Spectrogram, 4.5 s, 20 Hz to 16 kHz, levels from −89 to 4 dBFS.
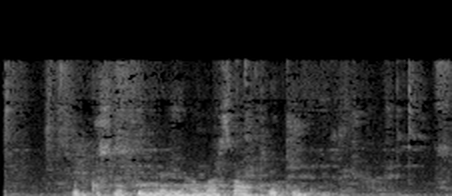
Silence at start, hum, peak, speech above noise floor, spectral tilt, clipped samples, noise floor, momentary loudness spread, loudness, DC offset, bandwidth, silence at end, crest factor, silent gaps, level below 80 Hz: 0.05 s; none; -8 dBFS; 25 dB; -7.5 dB/octave; under 0.1%; -46 dBFS; 24 LU; -22 LUFS; under 0.1%; 11.5 kHz; 0 s; 16 dB; none; -40 dBFS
